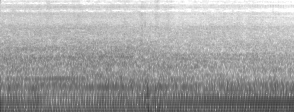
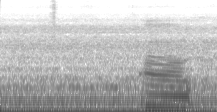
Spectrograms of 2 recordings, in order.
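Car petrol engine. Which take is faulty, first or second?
first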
